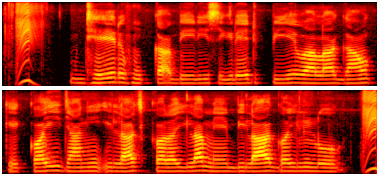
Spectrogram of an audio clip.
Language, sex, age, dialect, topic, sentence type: Bhojpuri, male, 18-24, Northern, agriculture, statement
